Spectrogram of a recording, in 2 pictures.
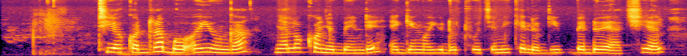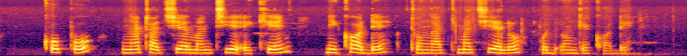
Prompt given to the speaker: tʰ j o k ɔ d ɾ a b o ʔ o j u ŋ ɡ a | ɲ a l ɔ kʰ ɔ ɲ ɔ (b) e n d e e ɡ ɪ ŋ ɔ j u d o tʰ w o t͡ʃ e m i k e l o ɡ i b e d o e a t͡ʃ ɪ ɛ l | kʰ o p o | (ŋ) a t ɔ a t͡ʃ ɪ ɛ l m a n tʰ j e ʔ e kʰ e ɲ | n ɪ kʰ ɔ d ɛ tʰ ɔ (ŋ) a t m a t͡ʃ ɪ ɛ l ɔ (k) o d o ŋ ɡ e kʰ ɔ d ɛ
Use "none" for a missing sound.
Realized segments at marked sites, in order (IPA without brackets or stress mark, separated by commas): b, ŋ, ŋ, p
